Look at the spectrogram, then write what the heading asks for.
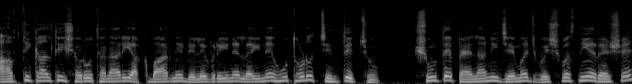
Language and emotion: Gujarati, fearful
